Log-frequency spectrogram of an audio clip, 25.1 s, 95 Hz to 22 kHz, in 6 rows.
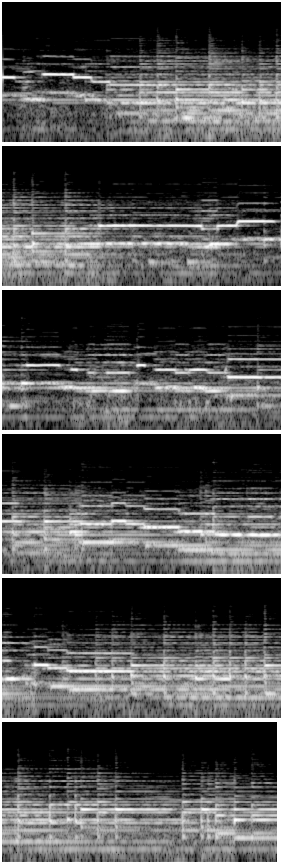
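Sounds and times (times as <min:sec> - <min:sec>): flute melody: 0:00.0 - 0:21.8
bowed string melody: 0:00.0 - 0:25.0
plucked lutes: 0:00.0 - 0:25.0
struck hammered dulcimer: 0:00.0 - 0:25.0.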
